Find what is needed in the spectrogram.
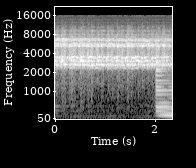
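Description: A steady, high jingling rattle of shaken hand percussion, with nothing lower underneath it.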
